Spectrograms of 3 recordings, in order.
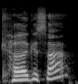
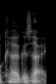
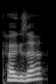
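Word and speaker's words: Kurzgesagt: Is it Kyusat? Oh, Kyazat. Yeah, Kyazette.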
